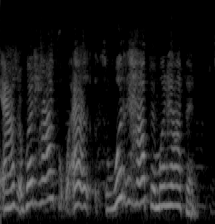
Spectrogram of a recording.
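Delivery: high, frantic, hysterical, broken-off, play-acted screams. Retelling a frantic phone call, hysterical: retelling her own screaming. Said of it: "I'm screaming".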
